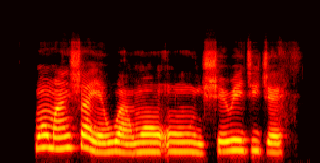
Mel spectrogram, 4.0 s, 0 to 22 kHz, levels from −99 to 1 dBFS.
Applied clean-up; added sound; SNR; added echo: neural mask model Resemble Enhance denoiser.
